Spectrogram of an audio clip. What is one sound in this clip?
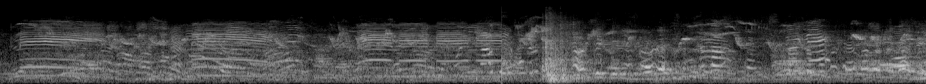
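A lamb bleats nearby.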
